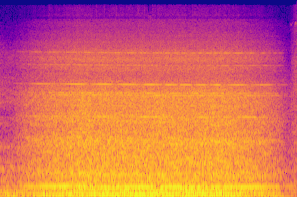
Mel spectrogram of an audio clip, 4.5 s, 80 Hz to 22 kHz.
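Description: Boeing 787-10 jet engines roar steadily during the climb in Microsoft Flight Simulator, a broad, loud, sustained rumble that swells in, holds evenly with a faint steady tone, then fades at the end.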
